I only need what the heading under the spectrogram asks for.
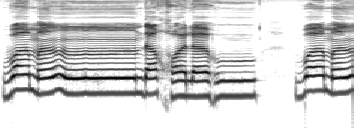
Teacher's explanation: یہاں پہ ہم غنہ کر رہے ہیں، نون کی آواز کو تھوڑا چھپا کر غنہ کر رہے ہیں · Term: اخفا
